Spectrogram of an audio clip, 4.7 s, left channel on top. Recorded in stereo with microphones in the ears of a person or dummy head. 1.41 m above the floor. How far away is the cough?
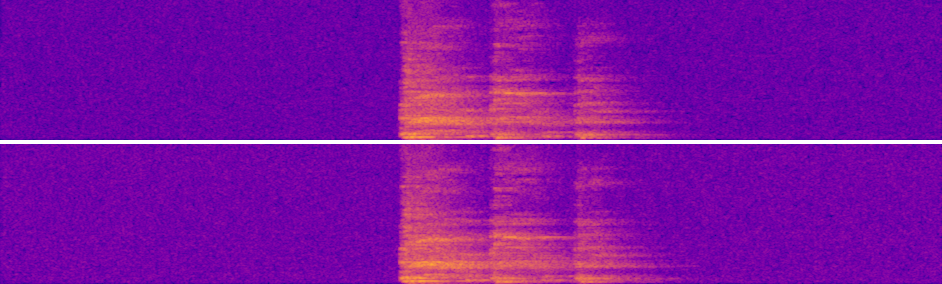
About 5 m.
